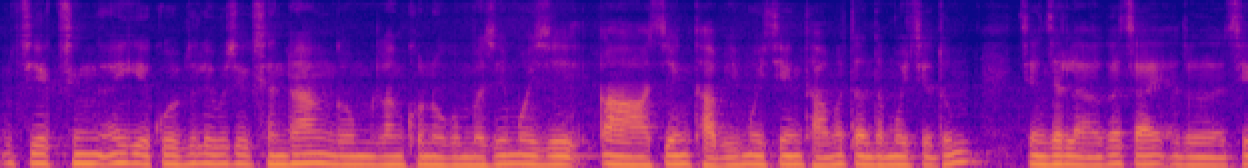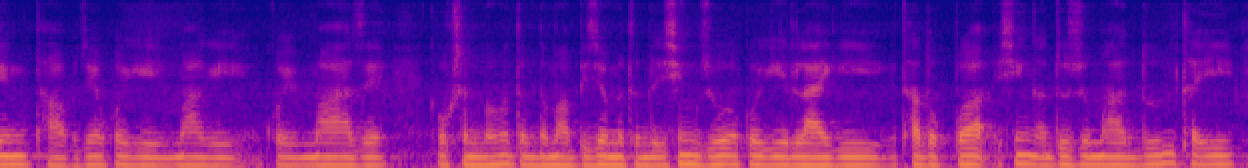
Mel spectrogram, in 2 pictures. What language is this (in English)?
Manipuri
